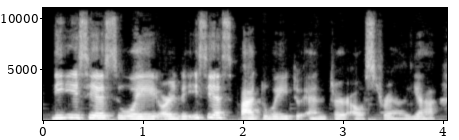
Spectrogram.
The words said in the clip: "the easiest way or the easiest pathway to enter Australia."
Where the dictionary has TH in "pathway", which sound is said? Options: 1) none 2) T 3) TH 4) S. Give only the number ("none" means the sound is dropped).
2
